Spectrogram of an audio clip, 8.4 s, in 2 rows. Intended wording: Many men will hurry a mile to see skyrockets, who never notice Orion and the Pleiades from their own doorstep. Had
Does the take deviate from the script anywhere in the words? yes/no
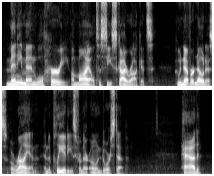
no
